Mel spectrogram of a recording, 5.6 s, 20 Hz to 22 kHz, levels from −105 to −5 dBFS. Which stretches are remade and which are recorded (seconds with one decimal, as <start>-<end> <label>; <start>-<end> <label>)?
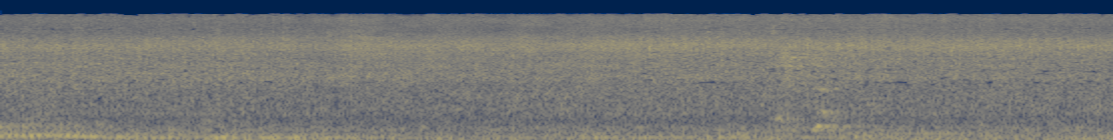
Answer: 0.0-1.6 recorded; 1.6-3.2 remade; 3.2-5.6 recorded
